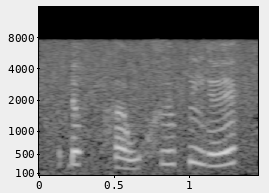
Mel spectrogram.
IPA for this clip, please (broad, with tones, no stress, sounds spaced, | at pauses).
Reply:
ɗ ə˦˥ k̚ h ə˨˩˦ w x ɨ˦˥ p̚ ŋ e˧˥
